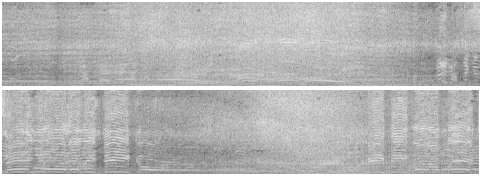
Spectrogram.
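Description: Dirt bike engines roar and rev loudly as they pass close by.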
